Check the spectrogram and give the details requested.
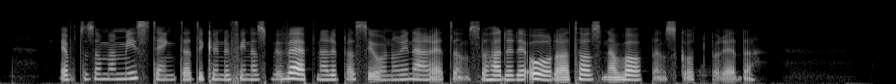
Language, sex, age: Swedish, female, 25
